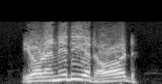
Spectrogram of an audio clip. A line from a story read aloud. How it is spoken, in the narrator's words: Narvi thundered, as if he'd been waiting for any chance to shout an insult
